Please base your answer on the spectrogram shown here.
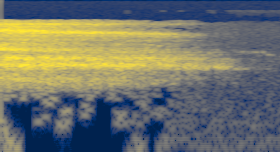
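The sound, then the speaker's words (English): A deep breath out through the mouth during a guided breathing exercise: one long, airy exhale that starts strong and fades gradually to near silence over about three seconds. “Take a deep breath in. And hold. And breathe out through the mouth.”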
